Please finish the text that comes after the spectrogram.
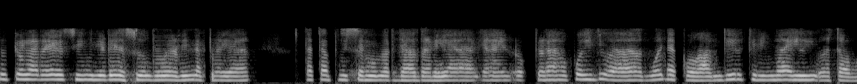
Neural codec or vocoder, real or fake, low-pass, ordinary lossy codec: codec, 16 kHz, 1 kbps, FreqCodec, smaller model; fake; 5.4 kHz; AAC, 24 kbps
